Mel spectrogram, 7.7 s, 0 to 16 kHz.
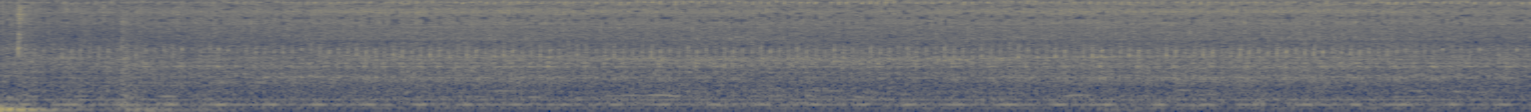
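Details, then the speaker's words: Kia Sportage 3 2.0 G4KD after engine overhaul that cured a knock, first start, recorded from underneath while warming up: even, steady idle with smooth hum, no knock or tapping, dry and quiet; normal idle. "Вот так он работает снизу. Прогресс. Все сухо. Все тихо."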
